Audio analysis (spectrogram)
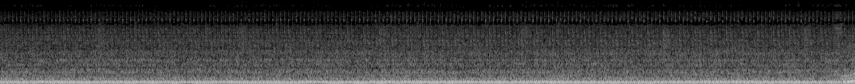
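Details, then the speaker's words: Abarth Fiat 500 after replacing a year-old MEYLE aftermarket drive belt, which had made a rubbing noise, with a genuine 5PK1175 belt: steady, even, quiet idle with no squeal or chirp; normal. "then start the engine and check. It's smooth, it's quiet at"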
